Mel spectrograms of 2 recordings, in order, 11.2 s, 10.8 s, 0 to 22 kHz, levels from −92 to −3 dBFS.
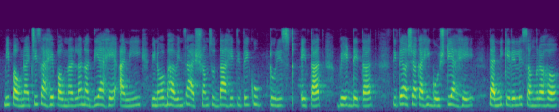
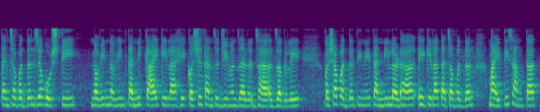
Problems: constant background noise, background conversations at intervals, echo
